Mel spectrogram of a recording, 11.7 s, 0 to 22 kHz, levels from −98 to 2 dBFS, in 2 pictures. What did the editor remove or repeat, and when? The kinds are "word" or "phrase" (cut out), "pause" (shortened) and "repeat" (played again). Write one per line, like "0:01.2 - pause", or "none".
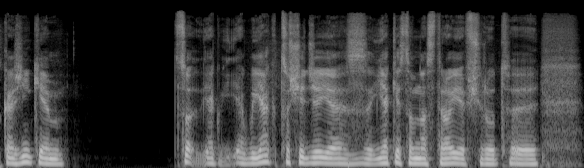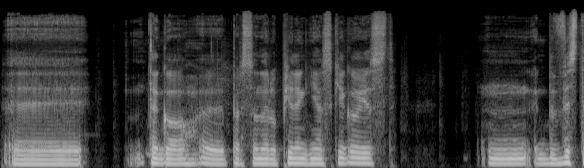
none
